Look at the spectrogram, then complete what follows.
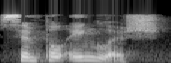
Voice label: "Simple English", English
